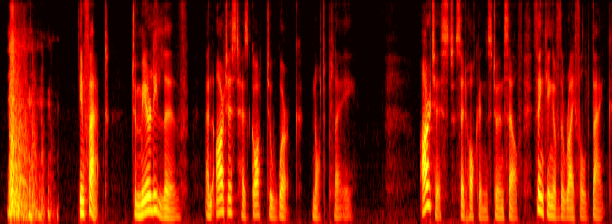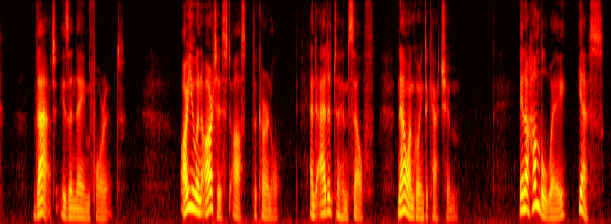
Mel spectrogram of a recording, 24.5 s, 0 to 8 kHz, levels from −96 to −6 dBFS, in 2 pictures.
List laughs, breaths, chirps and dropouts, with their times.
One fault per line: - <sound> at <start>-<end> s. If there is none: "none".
- laugh at 0.1-1.2 s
